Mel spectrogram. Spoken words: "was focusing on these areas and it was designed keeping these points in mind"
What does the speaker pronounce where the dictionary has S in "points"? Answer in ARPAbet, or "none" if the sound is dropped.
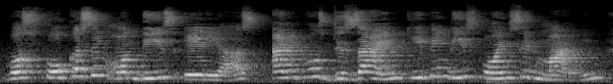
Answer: S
